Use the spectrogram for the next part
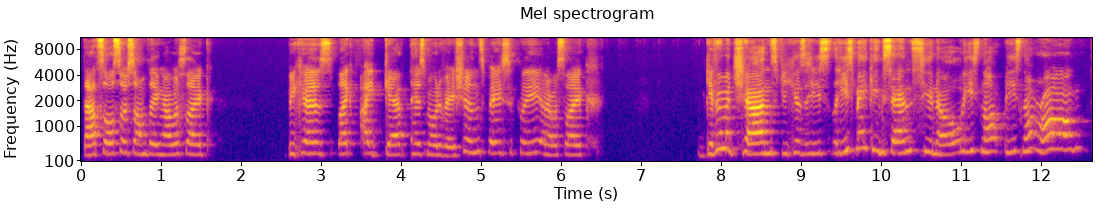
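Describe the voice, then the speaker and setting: A woman co-hosting a book livestream, giving opinions in a halting, conversational way and voicing imagined thoughts. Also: high-pitched, fairly even intonation, bright, forceful tone. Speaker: co-host of a book discussion livestream. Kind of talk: casual opinionated chat. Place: online livestream call.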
